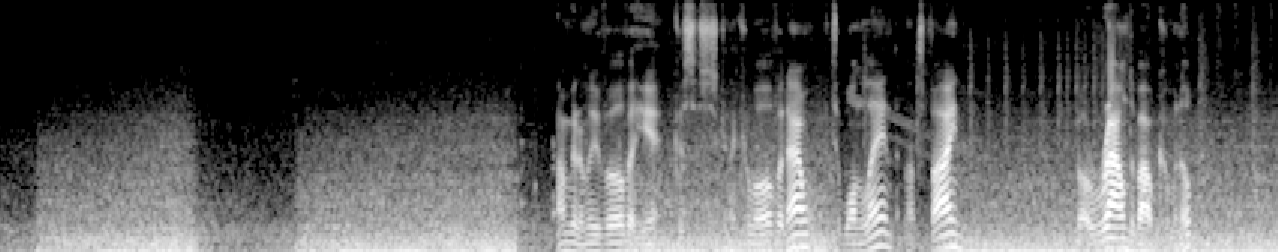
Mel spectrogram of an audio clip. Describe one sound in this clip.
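A truck engine drones low and steady.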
